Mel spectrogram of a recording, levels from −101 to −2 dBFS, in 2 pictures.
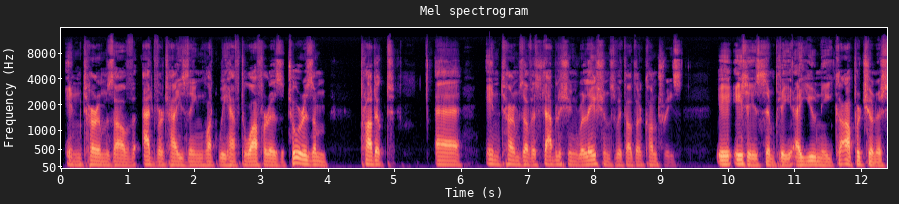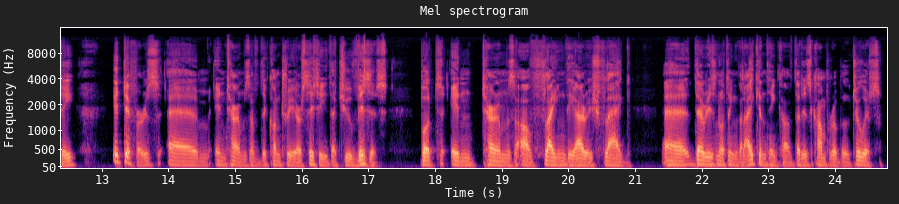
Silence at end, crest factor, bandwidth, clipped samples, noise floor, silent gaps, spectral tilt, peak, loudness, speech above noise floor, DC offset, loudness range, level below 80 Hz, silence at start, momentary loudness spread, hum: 0.1 s; 20 dB; 13 kHz; under 0.1%; -47 dBFS; none; -5 dB/octave; -4 dBFS; -24 LUFS; 23 dB; under 0.1%; 3 LU; -44 dBFS; 0.1 s; 10 LU; none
